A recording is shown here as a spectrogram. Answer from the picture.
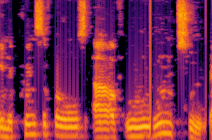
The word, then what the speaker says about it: Ubuntu: Well, it's an African principle. It's pronounced Ubuntu.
